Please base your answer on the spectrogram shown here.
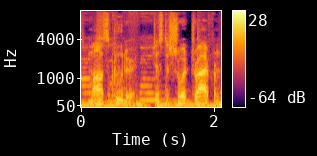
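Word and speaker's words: Mascoutah: aspirations in the rolling fields of msca Illinois pronounced MZ cutter just a short drive from St Louis lies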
